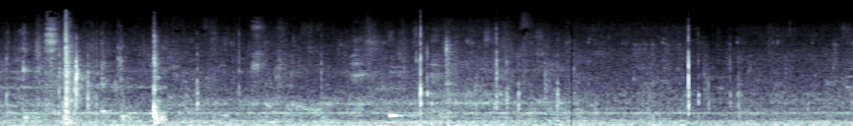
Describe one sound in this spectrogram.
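A crowd of young people chatters and murmurs in a large echoing hall.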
